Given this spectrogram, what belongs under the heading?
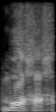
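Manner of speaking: villain's mwahaha laugh; evil laugh. Retold or imitated. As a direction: cackle like a cartoon villain. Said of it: "and it's like".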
